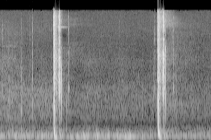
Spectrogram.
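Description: Two sharp gunshots muffled by four stacked pillows, about a second apart, each a brief loud crack with a short tail, close by against quiet room tone.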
